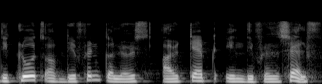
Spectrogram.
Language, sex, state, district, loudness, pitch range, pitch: English, male, Assam, Kamrup Metropolitan, -18 LUFS, 130-160 Hz, 135 Hz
